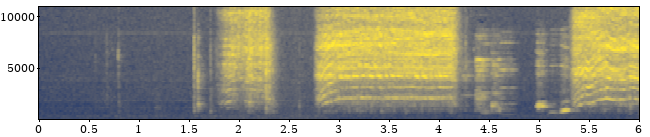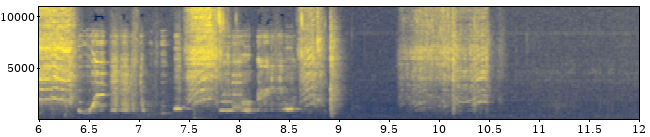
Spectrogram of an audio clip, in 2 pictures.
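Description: Electronic sound effects played through the LEGO Mindstorms EV3 brick's speaker on the SPIK3R robot as its program runs: several loud bursts of about a second each, with gliding whistle-like tones and quieter gaps between them.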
